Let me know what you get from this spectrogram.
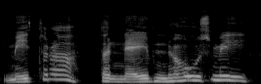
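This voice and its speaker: A man voicing a hard, boastful outlaw chief who gives orders in a raised, loud voice. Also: a little high, very animated, a little slow, dry recording, studio quality, voice pushed up. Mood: swaggering. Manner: boastful, commanding.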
